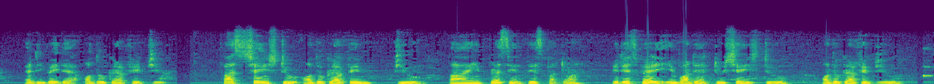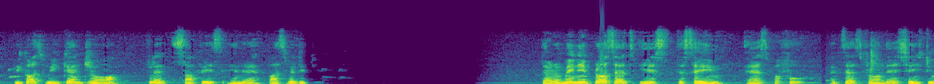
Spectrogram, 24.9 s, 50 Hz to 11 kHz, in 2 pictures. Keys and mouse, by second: 2.9-4.8 middle drag, 14.3 click, 17.6-18.8 drag.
